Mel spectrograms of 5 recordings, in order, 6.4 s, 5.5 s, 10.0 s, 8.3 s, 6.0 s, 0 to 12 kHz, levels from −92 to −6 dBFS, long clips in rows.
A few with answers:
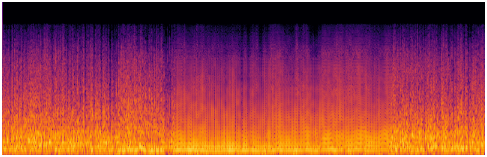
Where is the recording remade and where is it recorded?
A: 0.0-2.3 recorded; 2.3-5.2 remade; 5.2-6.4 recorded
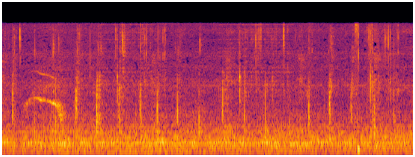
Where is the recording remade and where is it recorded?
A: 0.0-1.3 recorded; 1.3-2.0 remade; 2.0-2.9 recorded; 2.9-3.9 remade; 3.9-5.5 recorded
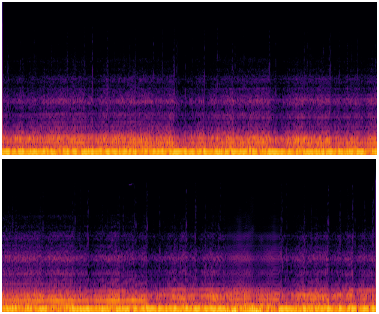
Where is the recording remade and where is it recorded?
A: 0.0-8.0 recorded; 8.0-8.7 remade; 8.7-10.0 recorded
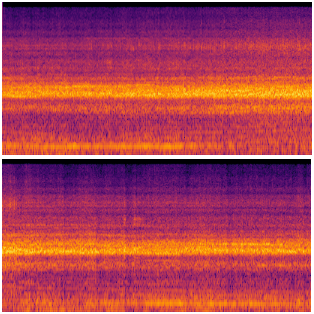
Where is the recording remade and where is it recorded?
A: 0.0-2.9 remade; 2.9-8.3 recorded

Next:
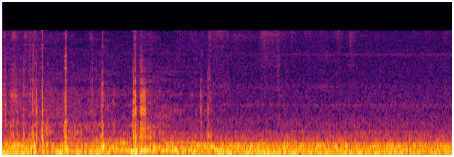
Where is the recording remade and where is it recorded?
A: 0.0-1.6 recorded; 1.6-2.6 remade; 2.6-6.0 recorded

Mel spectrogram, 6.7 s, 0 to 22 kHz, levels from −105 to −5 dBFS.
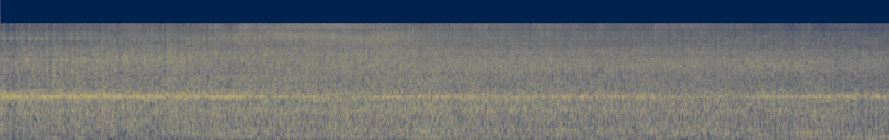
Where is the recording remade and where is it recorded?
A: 0.0-2.0 remade; 2.0-3.4 recorded; 3.4-6.7 remade

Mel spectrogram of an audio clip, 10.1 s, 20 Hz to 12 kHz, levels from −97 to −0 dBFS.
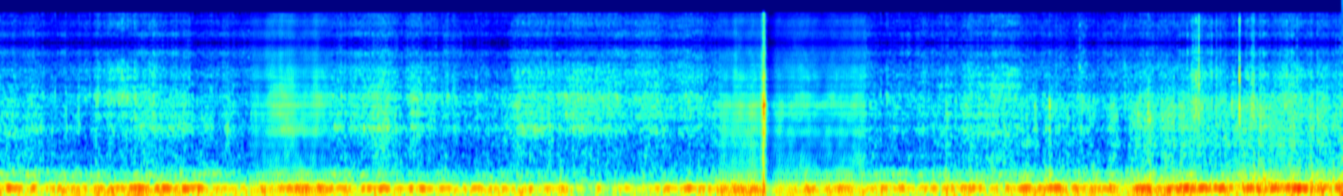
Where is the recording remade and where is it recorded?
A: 0.0-1.9 recorded; 1.9-2.5 remade; 2.5-5.4 recorded; 5.4-6.5 remade; 6.5-10.1 recorded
